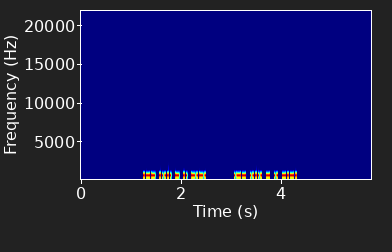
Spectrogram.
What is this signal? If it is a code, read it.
Morse code, heard as a keyed tone, about 46 wpm, 700 Hz. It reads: W5TIC W5TIC
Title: USA Call Signs - 5 Characters - Repeated 2x - 45wpm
